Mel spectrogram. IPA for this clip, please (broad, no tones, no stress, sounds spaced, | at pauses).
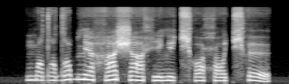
m ɨ dˤ ɐ dˤ u b lʲ a h a ʃ a x i lʲ ɘ t͡ɕʰ ɔ ħ ɔ t͡ɕʰ ɘ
